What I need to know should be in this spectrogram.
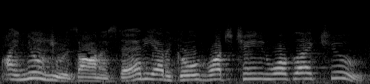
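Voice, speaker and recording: An actor playing an earnest, stubborn and gullible teenage son in a 1950s radio sitcom, with boyish, stammering protests. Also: male voice, very high voice, animated, moderate pace. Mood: earnest, defensive. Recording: muffled, hissy old radio recording.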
